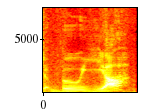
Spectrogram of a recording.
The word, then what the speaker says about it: Bulla: It's called Booyah. It's Bulla. It is pronounced Booyah. It's Spanish. It's Spanish tapas, but they do the best paella I have had in Charlotte, just hands down.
